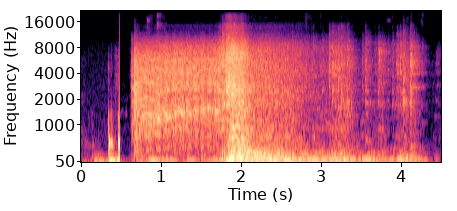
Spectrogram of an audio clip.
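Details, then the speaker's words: 1966 Mustang with a 4.6L mod motor swap on its first start, with no exhaust fitted (straight downpipes dumping before the transmission crossmember), fires almost at once, flares loudly, then sags and hunts; the idle needs adjustment. "oh it works it fired so quickly oh all right i need to adjust the idle a little bit i knew that was going to have an issue"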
